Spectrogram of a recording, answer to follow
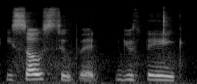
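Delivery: soft teasing under the breath; quietly mock him between laughs; laughing quote. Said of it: "We're like".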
